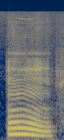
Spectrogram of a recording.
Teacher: there's always contact with the tip of the tongue behind your teeth air escapes through the nose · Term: nasal n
